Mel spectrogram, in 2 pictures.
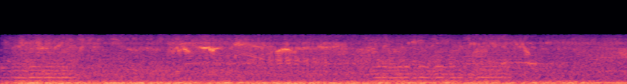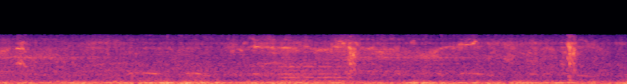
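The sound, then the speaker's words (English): Faint birds chirp intermittently over a steady, muffled low rumble, with a few brief tweets standing out near the end of the lo-fi recording. “I hear birds chirping.”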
